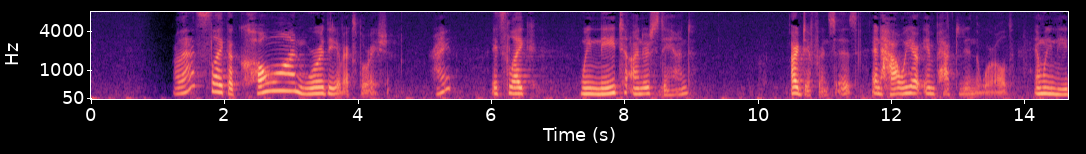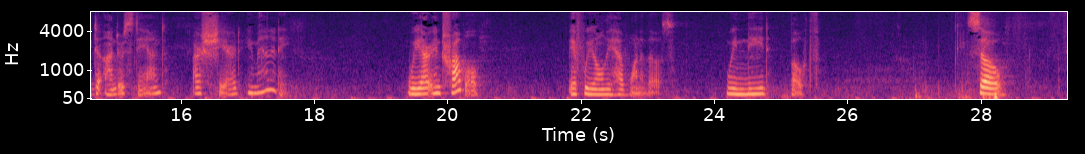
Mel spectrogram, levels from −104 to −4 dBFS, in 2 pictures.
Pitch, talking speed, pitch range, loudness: 205 Hz, 100 wpm, 190-225 Hz, -25 LUFS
